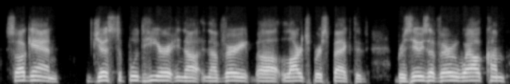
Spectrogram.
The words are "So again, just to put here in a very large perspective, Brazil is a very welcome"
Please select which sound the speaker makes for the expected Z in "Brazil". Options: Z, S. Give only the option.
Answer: Z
